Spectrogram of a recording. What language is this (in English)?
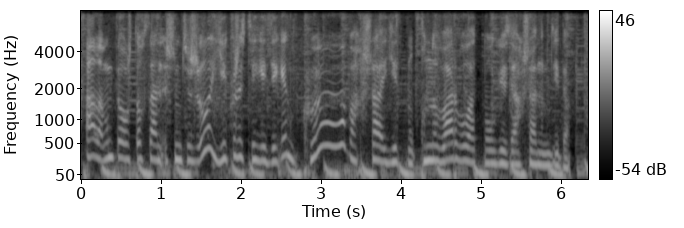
Kazakh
